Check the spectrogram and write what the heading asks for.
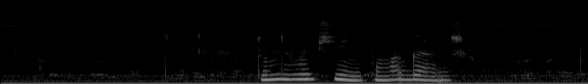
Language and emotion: Russian, sad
